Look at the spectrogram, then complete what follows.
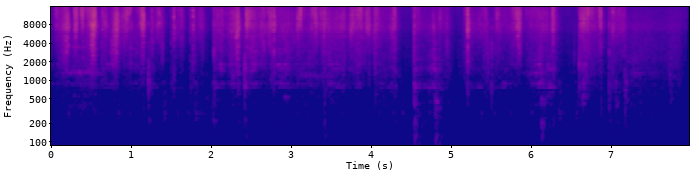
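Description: Very faint, scratchy swishes of a paintbrush stroking oil finish onto a wooden block, many short strokes in irregular succession.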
